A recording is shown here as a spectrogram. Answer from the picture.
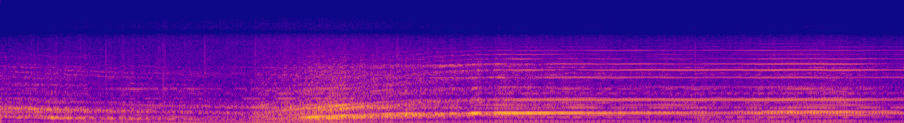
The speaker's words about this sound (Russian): Сирены противовоздушной обороны были задействованы, но их вой раздался лишь тогда, когда на город уже начали падать первые бомбы.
